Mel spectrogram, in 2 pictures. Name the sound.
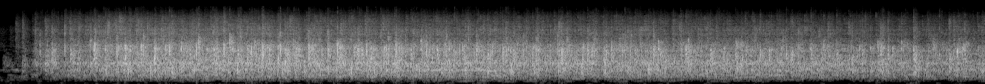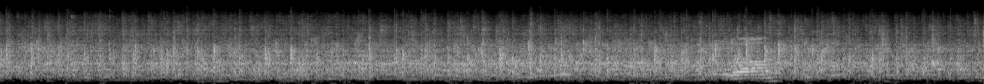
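audience applauding hard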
